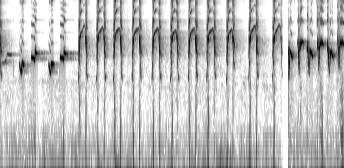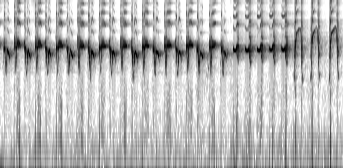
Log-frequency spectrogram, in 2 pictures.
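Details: Caged black-winged myna in lively, full-repertoire song, used to prompt and tutor other birds. A short whistled phrase leads into rapid chattering notes, then a long dense stretch of quick, buzzy repeated chips without pause.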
